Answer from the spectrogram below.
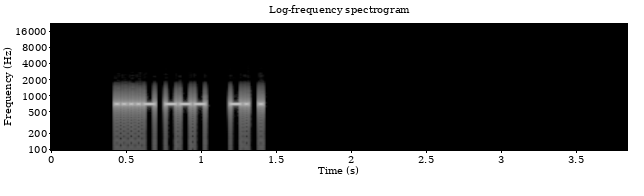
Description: Morse code, heard as a keyed tone, about 50 wpm, 700 Hz. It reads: 4O NE
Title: Winter Field Day Exchanges Encore 50wpm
